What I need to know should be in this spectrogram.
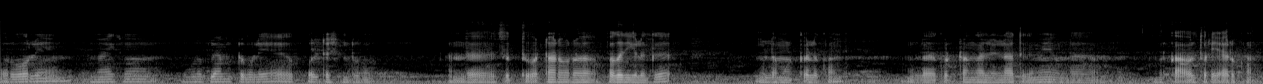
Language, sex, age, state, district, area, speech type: Tamil, male, 45-60, Tamil Nadu, Tiruvarur, urban, spontaneous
